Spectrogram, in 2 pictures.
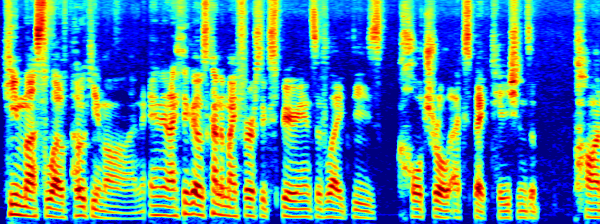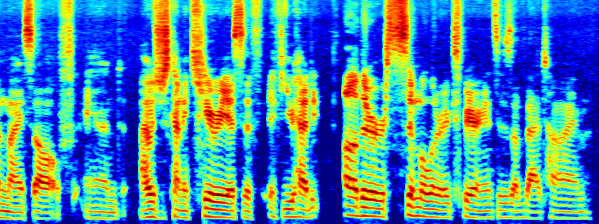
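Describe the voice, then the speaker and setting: An American man in his thirties chats casually and reflectively, often pausing to search for words and saying "like" a lot. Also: fairly low pitch, no room sound. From Seattle suburbs, United States. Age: 30s. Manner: halting, searching for words, frequent "like". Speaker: podcast co-host, bookstore manager.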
